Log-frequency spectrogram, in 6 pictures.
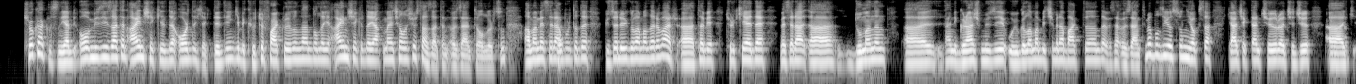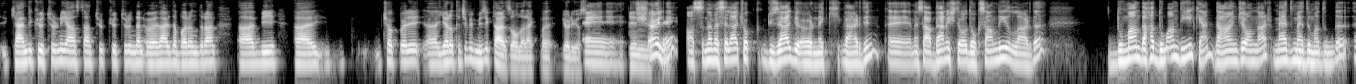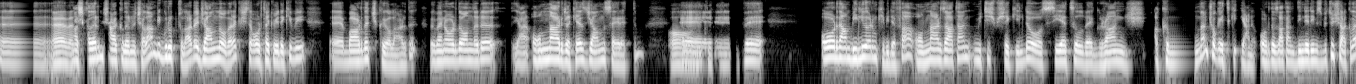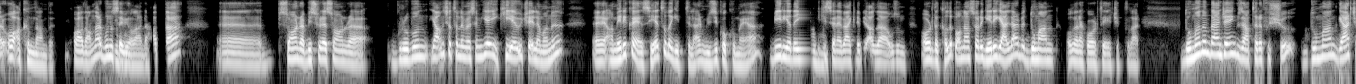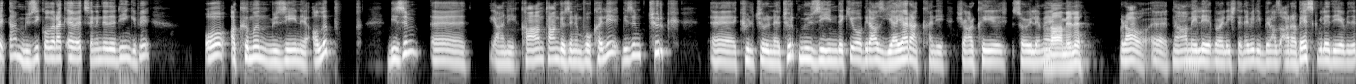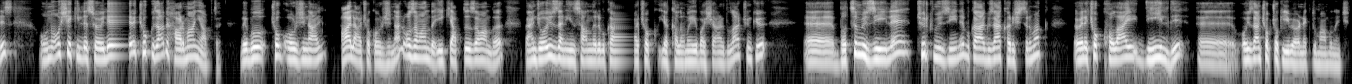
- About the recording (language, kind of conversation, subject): Turkish, podcast, İlk kez müziği nasıl keşfettin, hatırlıyor musun?
- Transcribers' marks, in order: unintelligible speech; in English: "grunge"; other background noise; distorted speech; in English: "grunge"; tapping; unintelligible speech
